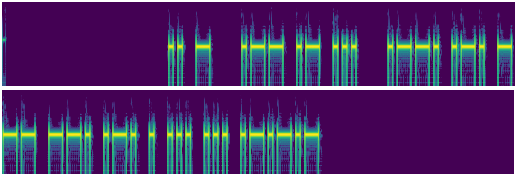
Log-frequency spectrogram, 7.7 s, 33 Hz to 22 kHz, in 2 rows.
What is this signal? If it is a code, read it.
Morse code, heard as a keyed tone, about 34 wpm, 700 Hz. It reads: IT WAS PROGRESS.
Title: Sentences from Top 1400 Words 35wpm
